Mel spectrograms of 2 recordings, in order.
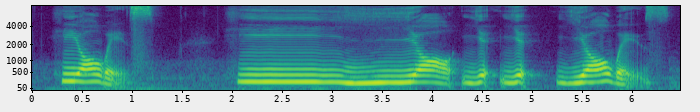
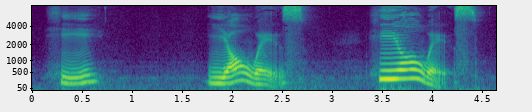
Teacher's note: The Y is a glide consonant, so we can use it to smoothly glide between words.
